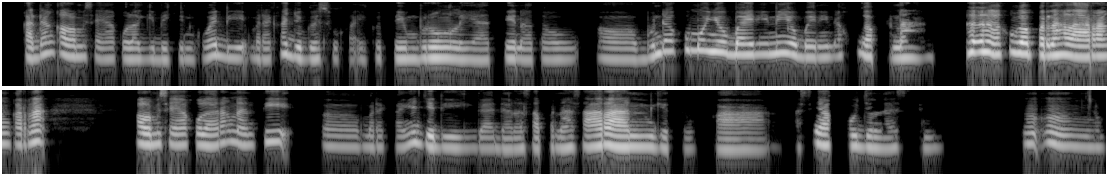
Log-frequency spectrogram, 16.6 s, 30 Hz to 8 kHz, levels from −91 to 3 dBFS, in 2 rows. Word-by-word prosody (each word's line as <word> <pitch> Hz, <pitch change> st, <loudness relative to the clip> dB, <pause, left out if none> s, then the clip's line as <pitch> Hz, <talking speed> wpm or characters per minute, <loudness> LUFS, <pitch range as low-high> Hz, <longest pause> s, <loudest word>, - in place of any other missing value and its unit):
kadang 240 Hz, +7 st, -3 dB
kalo 245 Hz, -5 st, 0 dB
misalnya 195 Hz, -3 st, -12 dB
aku 190 Hz, -, -9 dB
lagi 185 Hz, 0 st, -8 dB
bikin 185 Hz, +1 st, -13 dB
kue 210 Hz, +3 st, -6 dB
di 195 Hz, -1 st, -7 dB
mereka 185 Hz, +7 st, -12 dB
juga 190 Hz, -4 st, -4 dB
suka 185 Hz, -1 st, -20 dB
ikut 190 Hz, +2 st, -20 dB
nimbrung 195 Hz, +1 st, 0 dB
liatin 180 Hz, +1 st, -7 dB
atau 180 Hz, 0 st, -13 dB, 0.2 s
eee, 185 Hz, -1 st, -10 dB
"bunda 260 Hz, +10 st, -1 dB
aku 315 Hz, +2 st, -7 dB
mau 335 Hz, -, +1 dB
nyobain 255 Hz, -5 st, +3 dB
ini, 265 Hz, +2 st, 0 dB
nyobain 210 Hz, -4 st, 0 dB
ini," -, -, -14 dB
aku -, -, -35 dB
enggak 215 Hz, 0 st, 0 dB
pernah 195 Hz, 0 st, -1 dB, 0.4 s
heeh, 290 Hz, 0 st, +10 dB
aku -, -, -27 dB
enggak 265 Hz, -2 st, +8 dB
pernah 240 Hz, 0 st, +7 dB
larang 225 Hz, 0 st, +7 dB
karena, 240 Hz, +5 st, +3 dB, 0.7 s
kalo 225 Hz, -, +5 dB
misalnya 215 Hz, -2 st, -3 dB
aku 220 Hz, -, -4 dB
larang 245 Hz, +6 st, -4 dB
nanti, 220 Hz, +2 st, -6 dB, 0.4 s
eee, 190 Hz, -1 st, -12 dB
merekanya 185 Hz, +5 st, -9 dB
jadi 185 Hz, -1 st, -1 dB
enggak 175 Hz, -1 st, -14 dB
ada 165 Hz, -, -12 dB
rasa 170 Hz, 0 st, -11 dB
penasaran, 185 Hz, +2 st, +4 dB, 0.2 s
gitu, 170 Hz, -1 st, -14 dB, 0.2 s
Kak, 155 Hz, -1 st, -9 dB, 0.2 s
pasti 175 Hz, +7 st, -13 dB
aku 205 Hz, -, -22 dB
jelasin 175 Hz, -1 st, -10 dB, 0.6 s
mhm. 200 Hz, -6 st, -7 dB
195 Hz, 180 wpm, -24 LUFS, 180-230 Hz, 0.7 s, heeh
